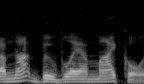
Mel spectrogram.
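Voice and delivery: ordinary talk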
